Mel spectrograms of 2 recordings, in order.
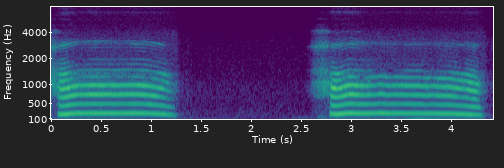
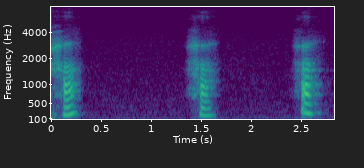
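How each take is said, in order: First: "ha" with the A held long and level, higher; long vowel. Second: "Ha" with a short, quick A; short vowel. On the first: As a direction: stretch out the A of "ha" on a sustained note. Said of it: "la prolongation avec l'alef". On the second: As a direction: cut the A in "Ha" short. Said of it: "on va voir les voyelles courtes". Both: Shown as a demonstration.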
